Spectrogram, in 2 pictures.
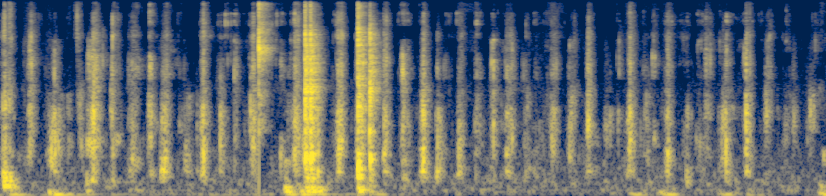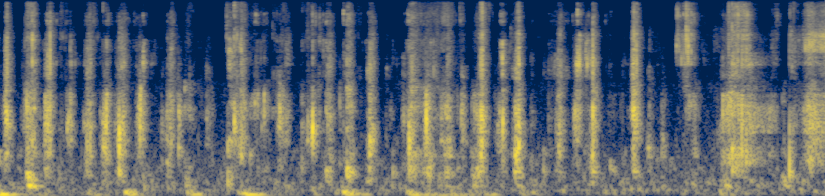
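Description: Close-miked wet chewing and lip smacking of a mouthful of spicy beef tripe curry and rice, a rapid run of moist clicks with the loudest cluster about three seconds in.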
